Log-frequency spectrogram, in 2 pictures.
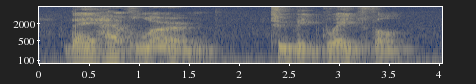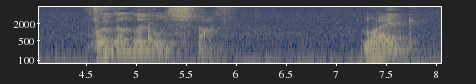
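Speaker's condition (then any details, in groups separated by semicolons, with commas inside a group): ALS; degenerative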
